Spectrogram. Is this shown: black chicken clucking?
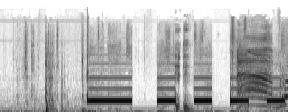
no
